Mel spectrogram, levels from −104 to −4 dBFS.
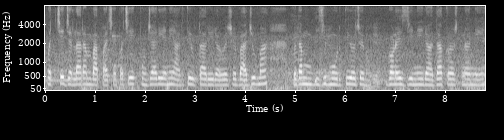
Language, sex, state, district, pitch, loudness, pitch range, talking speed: Gujarati, female, Gujarat, Gandhinagar, 210 Hz, -16 LUFS, 200-215 Hz, 135 wpm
